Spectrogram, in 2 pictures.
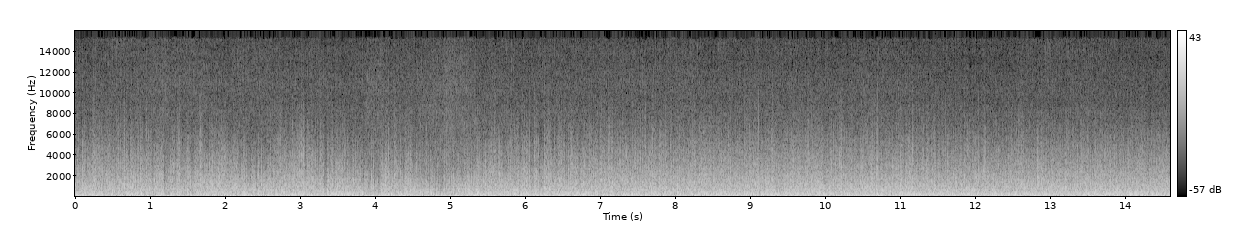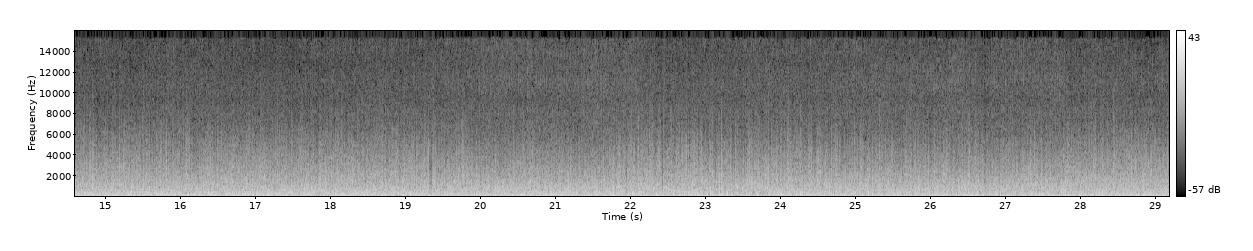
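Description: Multirotor drone's motors and propellers giving a steady, loud buzzing hum, mixed with wind rushing over the onboard camera's microphone.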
